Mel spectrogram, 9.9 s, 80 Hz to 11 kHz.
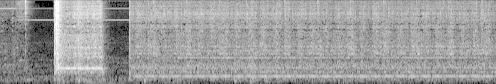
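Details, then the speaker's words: Epson L3150 printer after freeing a jammed sheet that caused general error with all lights flashing: short carriage whir, pause, then even steady motor hum; normal head-cleaning cycle with belt noise, printing fixed (temporary fix). "fazendo uma limpeza do cabeçote esse barulho é por causa da correia tudo bonitinho vamos tirar outra cópia"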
